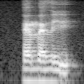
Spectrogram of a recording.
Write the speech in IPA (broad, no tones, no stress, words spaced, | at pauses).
ɛmɛði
